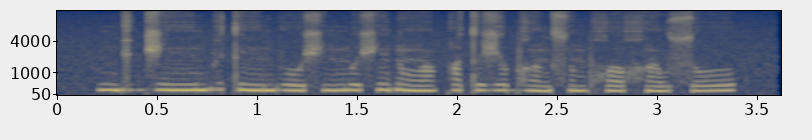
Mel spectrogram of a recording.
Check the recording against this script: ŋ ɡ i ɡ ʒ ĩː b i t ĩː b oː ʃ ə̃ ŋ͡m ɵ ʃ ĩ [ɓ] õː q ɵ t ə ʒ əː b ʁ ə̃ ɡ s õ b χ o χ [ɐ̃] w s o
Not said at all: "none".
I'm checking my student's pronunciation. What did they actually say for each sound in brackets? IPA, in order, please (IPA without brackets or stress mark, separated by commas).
ɗ, ə̃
